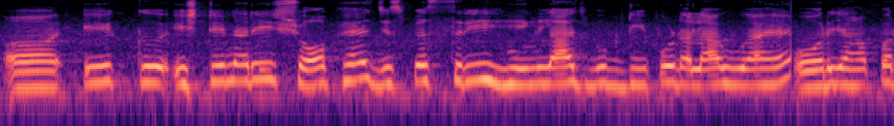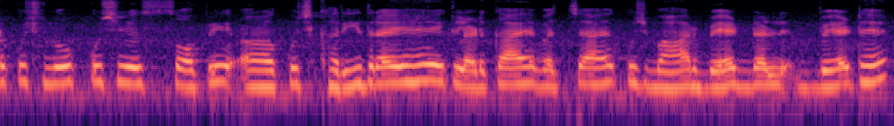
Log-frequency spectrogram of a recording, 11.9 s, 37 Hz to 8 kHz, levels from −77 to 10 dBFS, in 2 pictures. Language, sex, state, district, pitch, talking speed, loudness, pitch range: Hindi, male, Uttar Pradesh, Jyotiba Phule Nagar, 225 Hz, 180 wpm, -12 LUFS, 205-240 Hz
